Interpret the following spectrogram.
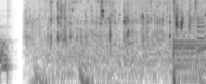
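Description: Liquid poured from a glass bottle into a foam cup: a noisy, splashy pour with scattered clicks, starting after a brief dropout. A music track with steady tones comes in near the end.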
